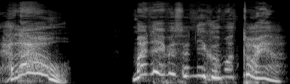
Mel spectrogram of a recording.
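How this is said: It is said dramatically, like Inigo Montoya.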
